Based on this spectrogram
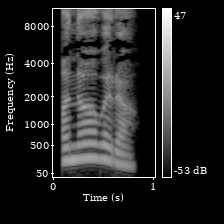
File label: "ಅನಾವರ", Kannada; anāvara; excessive; being too much; immoderate; going beyond the limits.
